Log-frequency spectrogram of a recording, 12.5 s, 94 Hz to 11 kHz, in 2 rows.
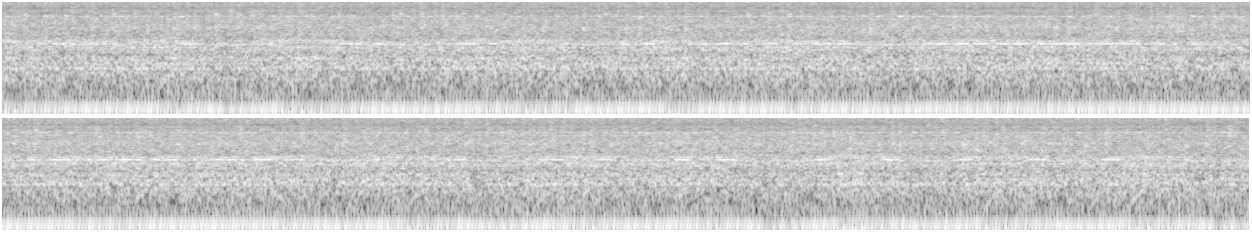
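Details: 1994 Honda GL1500 Goldwing Aspencade, first run in two and a half years after aftermarket fuel pump replacement, choke off: steady, even low idle with smooth beat, no misses, knocks or hunting; normal idle.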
